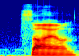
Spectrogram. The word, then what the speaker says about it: scion: also is science however it's pronounced i'm pretty sure it's cyan we all know what i'm talking about let's find out who's been trinimacked in this one let's have a listen scion scion all right boys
